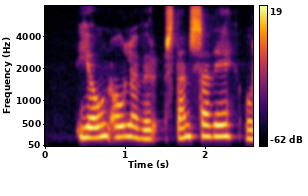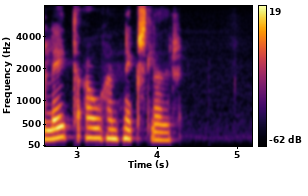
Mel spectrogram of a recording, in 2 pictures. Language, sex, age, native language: Icelandic, female, 40-49, Icelandic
